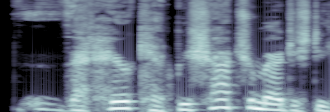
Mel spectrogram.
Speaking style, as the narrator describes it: muttered

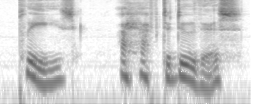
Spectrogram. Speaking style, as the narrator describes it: Andrela said softly

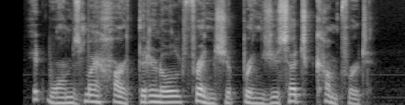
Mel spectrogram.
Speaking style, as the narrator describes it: he stammered in reply

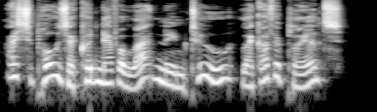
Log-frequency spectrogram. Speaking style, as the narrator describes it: it exclaimed

